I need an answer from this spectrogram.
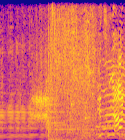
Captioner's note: crashing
